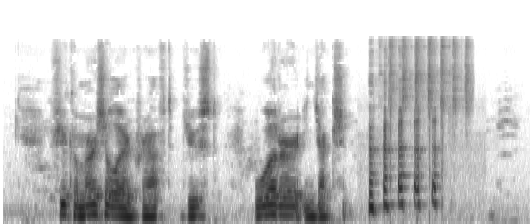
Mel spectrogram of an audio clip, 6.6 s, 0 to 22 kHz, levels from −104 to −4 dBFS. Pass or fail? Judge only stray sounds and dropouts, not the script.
fail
